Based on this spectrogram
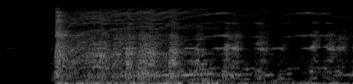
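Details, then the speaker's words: Barn-find Mazda RX-7 FC rotary cranked after sitting over 10 years on very old fuel; starter cranking with uneven thumps as it tries to catch, about two to three beats a second; hard start, likely the stale fuel. "Oh, we're close. It's thumping. We're real close."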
